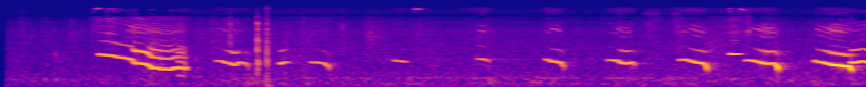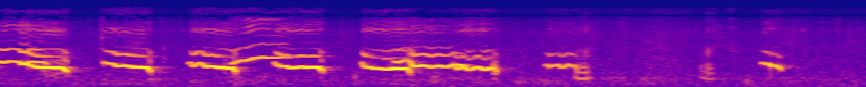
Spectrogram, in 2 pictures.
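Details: :Mixed-breed puppy whimpering in a quick run of high, falling whines, each sliding down sharply, some with a wavering bend, coming more than twice a second with short gaps between.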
